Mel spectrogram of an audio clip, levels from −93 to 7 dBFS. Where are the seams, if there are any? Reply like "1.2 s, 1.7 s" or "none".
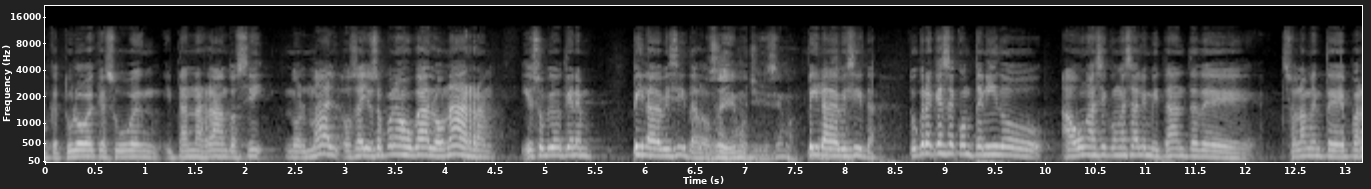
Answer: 4.6 s, 7.6 s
